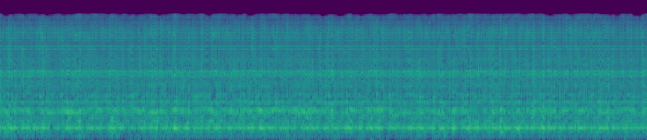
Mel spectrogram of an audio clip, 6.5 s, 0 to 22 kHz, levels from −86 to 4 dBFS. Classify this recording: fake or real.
fake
